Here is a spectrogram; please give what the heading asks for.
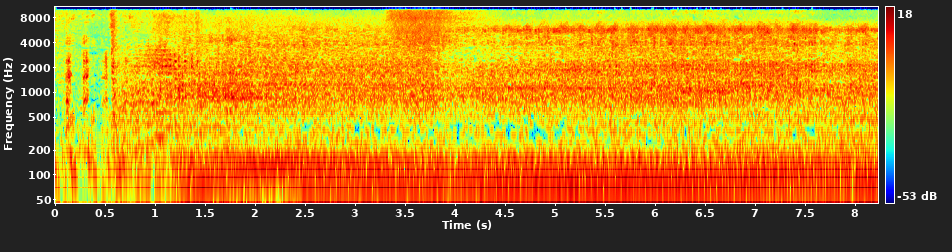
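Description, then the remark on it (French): A large tour bus engine idles with a steady, heavy low rumble, broken near the start and again briefly by short airy hisses like an air brake releasing, at the source of the Jordan River in the Holy Land. No one speaks. “Time to go back to the bus.”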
